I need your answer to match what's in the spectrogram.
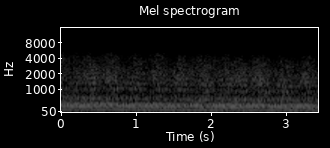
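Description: A steady, droning propeller plane engine roars continuously in flight, its low harmonic hum unbroken throughout with a dense rushing noise layered on top.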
